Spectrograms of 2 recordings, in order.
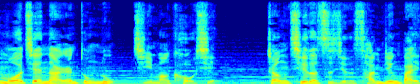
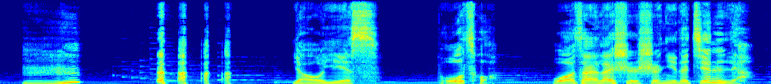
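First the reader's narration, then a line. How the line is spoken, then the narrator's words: Darkening, then laughing. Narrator (Chinese): 那人面色一沉，随即又笑道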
